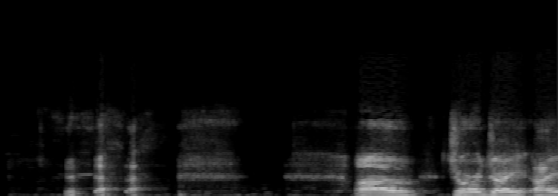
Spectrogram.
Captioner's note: chuckles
